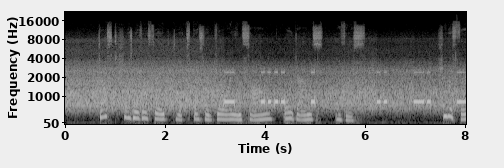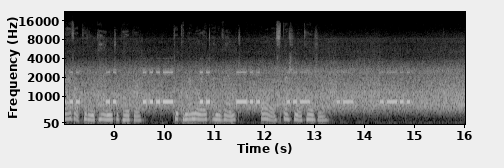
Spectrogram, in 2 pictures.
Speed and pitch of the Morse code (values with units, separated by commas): 18 wpm, spaced as for 11 wpm, 800 Hz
